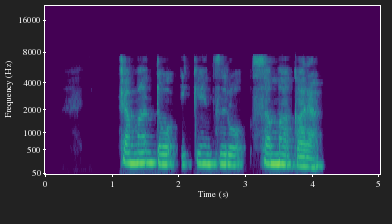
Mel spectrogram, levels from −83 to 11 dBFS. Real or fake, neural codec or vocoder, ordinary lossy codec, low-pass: fake; codec, 16 kHz, 16 kbps, FunCodec, trained on LibriTTS, 50 frames a second; AAC, 32 kbps; 7.2 kHz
